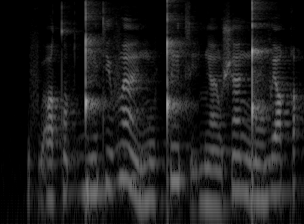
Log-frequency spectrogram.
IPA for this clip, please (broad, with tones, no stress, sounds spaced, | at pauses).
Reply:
f ṵ˨ i̯ tˤ ũ˨ q ɡ͡ǃ ĩ˧ tʲ u˧ v æ̃˦˨ i̯ m u˨ ǃ ĩ˦ t͡s ḭ˨ ʎ æ̃˨ u̯ ʃ æ̃˦ ŋ͡ǃ õ˧ v e˦ q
